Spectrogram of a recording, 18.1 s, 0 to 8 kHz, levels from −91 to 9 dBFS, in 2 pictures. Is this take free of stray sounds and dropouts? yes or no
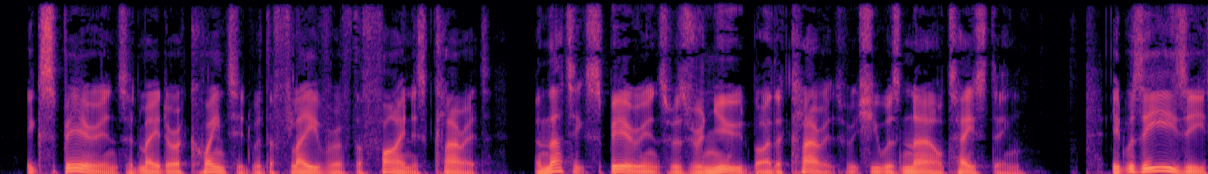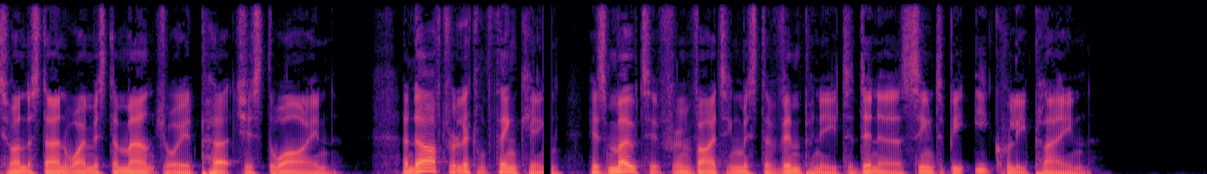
no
